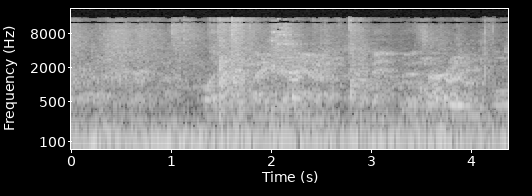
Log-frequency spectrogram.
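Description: Indistinct voices of people talking in a pub's bar room over a steady low hum.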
